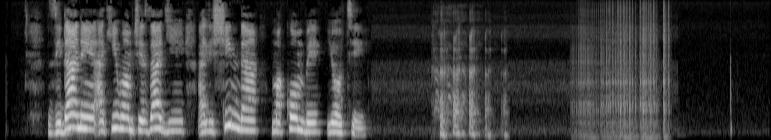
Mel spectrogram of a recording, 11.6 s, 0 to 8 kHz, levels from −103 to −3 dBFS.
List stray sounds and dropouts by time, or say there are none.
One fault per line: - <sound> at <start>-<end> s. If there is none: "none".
- laugh at 6.5-7.7 s
- squeak at 8.5-10.1 s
